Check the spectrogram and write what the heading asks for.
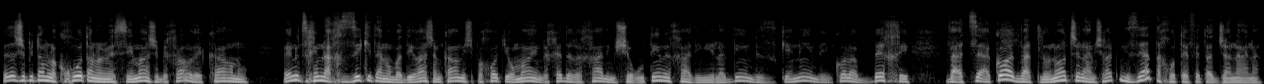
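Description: A man's voice: medium pitch, expressive, warm tone, breathy edge, dry recording, clean studio sound. A man reading as a gangly young soldier. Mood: defensive. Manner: explaining, self-justifying.

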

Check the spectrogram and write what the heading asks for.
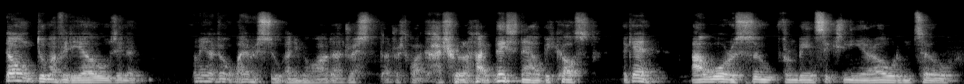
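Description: A man's voice: on the low side, moderate pace, a bit bright. A man in his thirties with a strong Yorkshire accent, talking candidly as an interview guest in a blunt, down-to-earth, slangy way. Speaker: podcast guest, financial services professional.

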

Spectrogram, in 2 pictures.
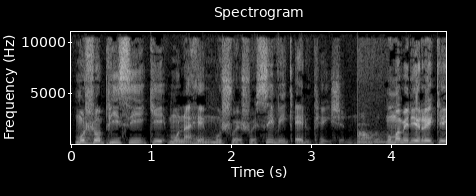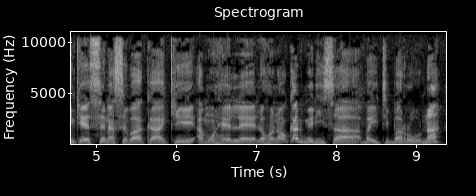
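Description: A man's voice: on the high side, very animated, fairly quick, a bit bright, dry recording. A man with a South African Sotho accent, hosting a radio interview programme. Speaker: radio talk show host.

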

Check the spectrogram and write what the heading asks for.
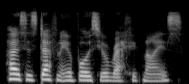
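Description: A woman's voice: lowish voice, very fast, a little mellow, dry recording, clean studio sound. A woman co-hosting an interview, introducing the guest and asking questions in a polished presenter manner. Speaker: podcast co-host. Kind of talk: hosted interview, partly scripted introduction.

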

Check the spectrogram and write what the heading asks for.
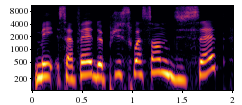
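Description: A woman's voice: fairly high pitch, fairly quick, darkish tone, dry recording, clean studio sound. A woman from France with a French accent, hosting a radio interview and speaking to her guest directly and frankly. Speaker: radio host.

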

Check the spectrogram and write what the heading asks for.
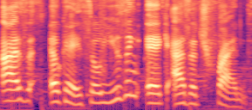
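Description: A woman's voice: on the high side, very animated, moderate pace, fairly bright tone, soft background music. A young woman on a radio morning show, plainly explaining slang to her co-hosts. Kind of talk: casual on-air chat.

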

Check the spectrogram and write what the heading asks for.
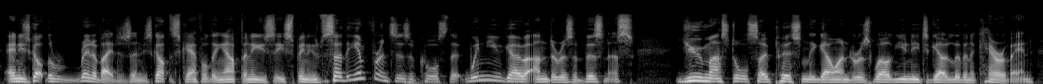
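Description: A man's voice: medium pitch, quick pace, darkish tone, no echo, studio quality. A man hosting a radio show, giving blunt, scornful opinion commentary. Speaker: radio host. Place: radio studio.

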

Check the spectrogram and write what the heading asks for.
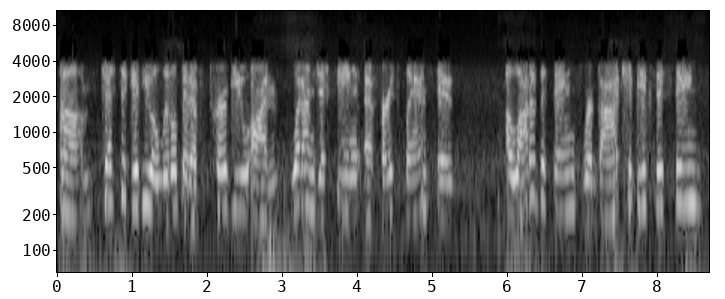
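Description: A woman's voice: medium pitch, fairly even intonation, moderate pace, a little hiss or hum. A woman calling in to a radio show over the phone. She speaks earnestly and thoughtfully, with frequent ums. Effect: heard over a phone line. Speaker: caller. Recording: tinny phone line.

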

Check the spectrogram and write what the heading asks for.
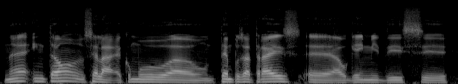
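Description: Soft-spoken man, dry close sound. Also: on the low side, measured pace, smooth, no echo. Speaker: podcast guest, journalist. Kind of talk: conversational interview.

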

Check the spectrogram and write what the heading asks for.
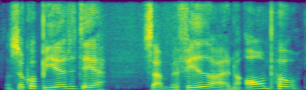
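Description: A man who is a police officer, retelling a case in a casual interview, halting with pauses and restarts. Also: a little high, lively intonation, darkish tone, no room sound, clean studio sound. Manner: halting, with many pauses and restarts, acts out quoted speech. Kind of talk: casual spoken storytelling in an interview.

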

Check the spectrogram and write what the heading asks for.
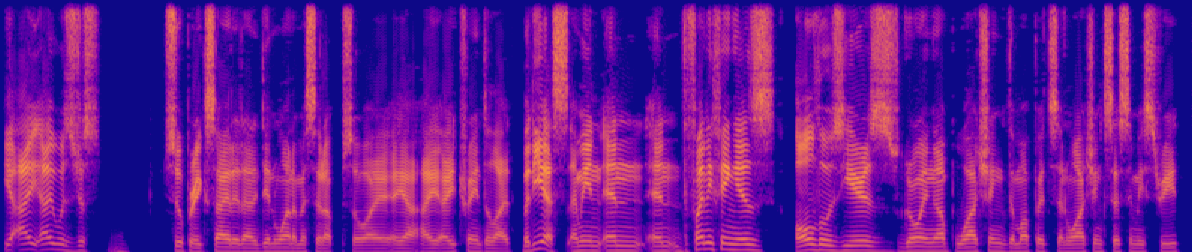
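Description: A young man, a puppeteer, telling his story in an interview, earnest and excitable. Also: mid-range voice, normal speed, clean tone, no echo, studio quality. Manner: earnest, excitable, many fillers.

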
